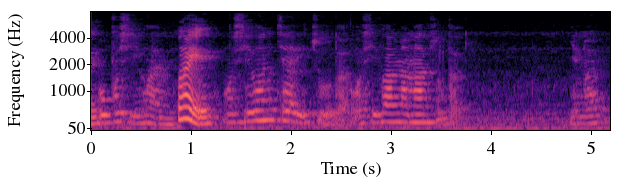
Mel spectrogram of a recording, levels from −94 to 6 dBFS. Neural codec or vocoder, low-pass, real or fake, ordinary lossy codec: codec, 16 kHz, 8 kbps, FreqCodec, larger model; none; fake; none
